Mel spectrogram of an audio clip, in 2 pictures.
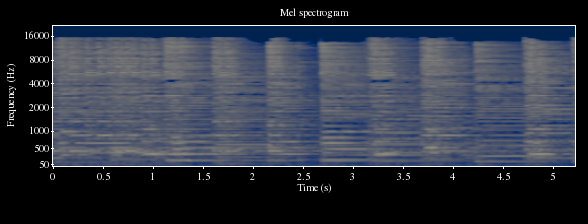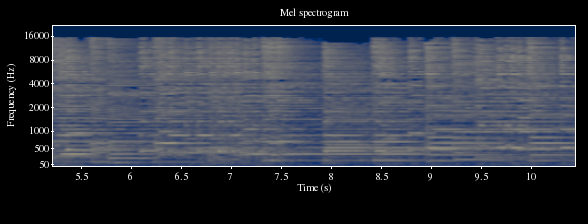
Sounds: playing harpsichord, Keyboard (musical), Harpsichord

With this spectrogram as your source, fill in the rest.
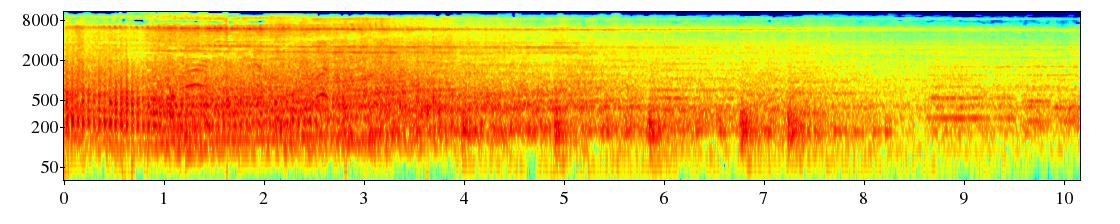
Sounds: Music, Speech, man speaking

